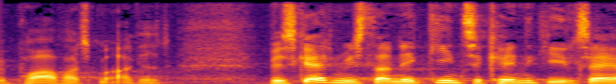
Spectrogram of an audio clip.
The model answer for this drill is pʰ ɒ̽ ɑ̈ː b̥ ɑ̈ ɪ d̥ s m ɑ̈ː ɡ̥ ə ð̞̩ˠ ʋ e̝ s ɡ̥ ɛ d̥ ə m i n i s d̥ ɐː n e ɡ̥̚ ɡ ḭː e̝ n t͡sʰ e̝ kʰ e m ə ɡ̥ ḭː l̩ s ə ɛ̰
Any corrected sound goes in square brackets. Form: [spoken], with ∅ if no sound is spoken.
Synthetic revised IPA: pʰ ɒ̽ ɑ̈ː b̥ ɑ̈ ɪ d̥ s m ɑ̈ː ɡ̥ ə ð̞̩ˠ ʋ e̝ s ɡ̥ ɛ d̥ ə m i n i s d̥ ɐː n e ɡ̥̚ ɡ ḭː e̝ n t͡sʰ e̝ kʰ e [n] ə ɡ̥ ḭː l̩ s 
